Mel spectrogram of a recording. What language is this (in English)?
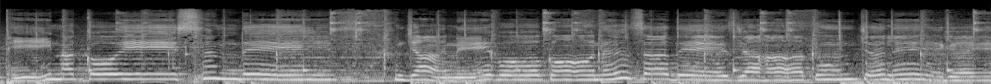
Hindi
